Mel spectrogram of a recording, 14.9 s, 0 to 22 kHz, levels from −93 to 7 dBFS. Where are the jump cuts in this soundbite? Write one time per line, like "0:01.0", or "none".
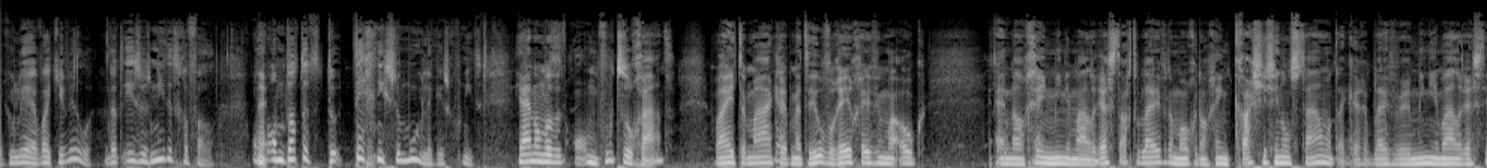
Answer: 0:05.6
0:09.9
